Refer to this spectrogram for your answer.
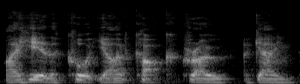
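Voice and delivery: normal talking voice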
